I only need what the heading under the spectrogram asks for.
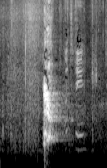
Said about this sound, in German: Schauen Sie mal, der Hund, der kläfft mich jetzt an, der, das bin ich, ja, und schnuppert an allen Personen, die da sind.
